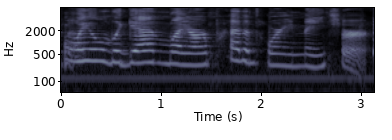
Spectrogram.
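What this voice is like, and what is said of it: Geeky put-on voice. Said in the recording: “You didn't do that in a geeky enough accent. You needed to push up your glasses just right there.”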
